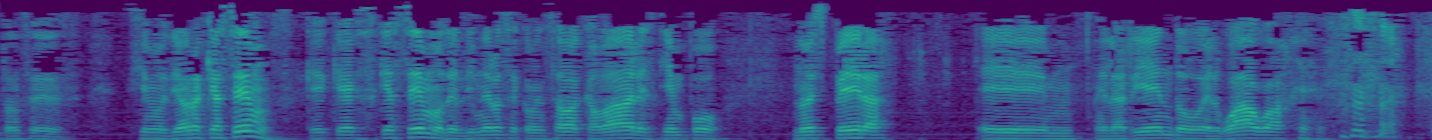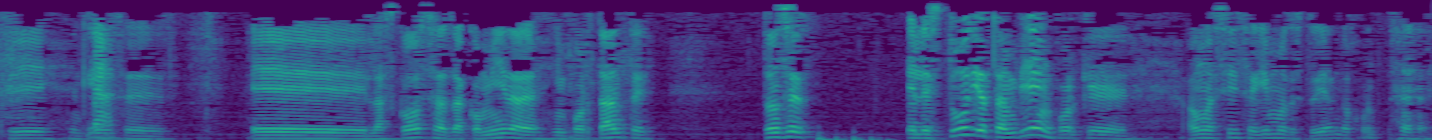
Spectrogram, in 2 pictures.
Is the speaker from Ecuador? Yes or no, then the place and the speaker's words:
yes; Quito, Pichincha, Ecuador; born there; Claro, o sea, yo nací aquí en Quito. Por parte de mi papá, mi familia es lojana.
